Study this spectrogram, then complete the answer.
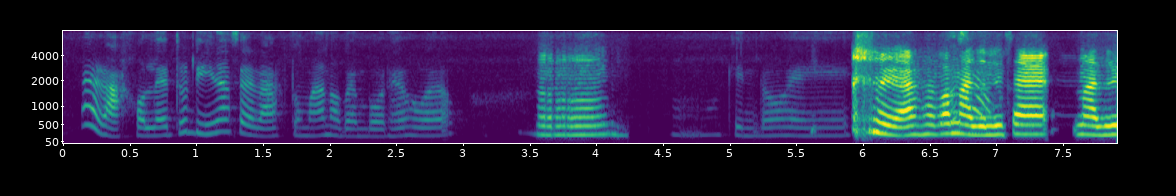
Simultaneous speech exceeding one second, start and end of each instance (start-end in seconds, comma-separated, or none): none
